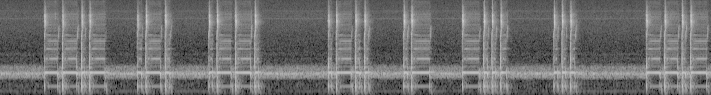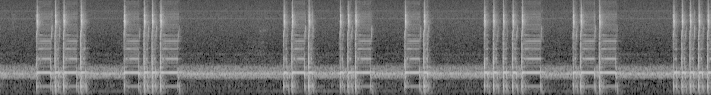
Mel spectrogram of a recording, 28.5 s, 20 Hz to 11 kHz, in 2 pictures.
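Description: Morse code sidetone from a QRP Labs QCX CW transceiver: a single steady tone of about 700 Hz keyed into dots and dashes as the operator sends by hand on a paddle key, with a sharp click at the edge of each element. The message, in groups of characters with short gaps, reads 'rig here is QRP Labs QCX, run 4 W'.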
